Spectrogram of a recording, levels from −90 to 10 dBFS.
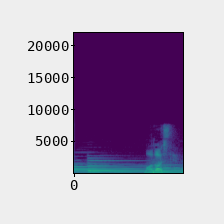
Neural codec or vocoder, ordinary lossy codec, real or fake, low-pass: none; none; real; none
